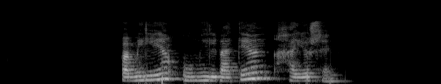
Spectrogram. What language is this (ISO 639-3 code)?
eus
